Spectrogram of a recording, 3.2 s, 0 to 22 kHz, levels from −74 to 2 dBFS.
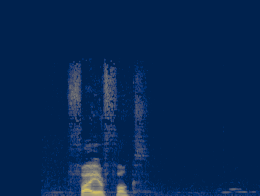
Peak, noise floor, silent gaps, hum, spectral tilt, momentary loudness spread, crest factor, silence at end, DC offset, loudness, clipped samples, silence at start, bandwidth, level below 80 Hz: -2 dBFS; -60 dBFS; none; none; -5.5 dB/octave; 14 LU; 20 dB; 1.65 s; under 0.1%; -16 LUFS; under 0.1%; 0.9 s; 15.5 kHz; -64 dBFS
